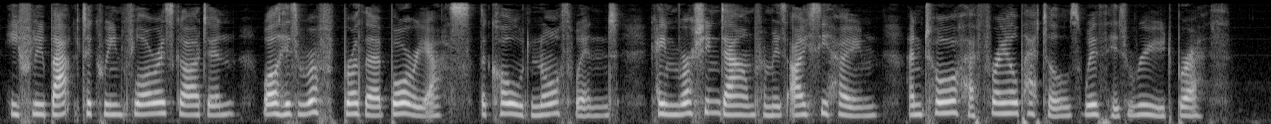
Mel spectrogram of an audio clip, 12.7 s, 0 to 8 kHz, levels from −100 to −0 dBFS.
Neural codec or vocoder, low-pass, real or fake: none; 7.2 kHz; real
